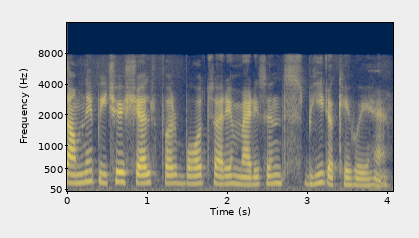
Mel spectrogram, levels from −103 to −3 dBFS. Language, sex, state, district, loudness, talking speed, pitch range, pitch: Hindi, female, Punjab, Pathankot, -21 LUFS, 160 wpm, 165-185 Hz, 175 Hz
